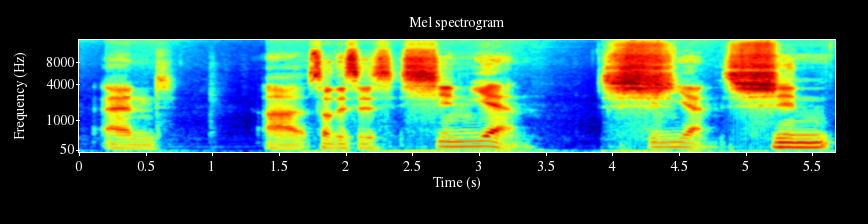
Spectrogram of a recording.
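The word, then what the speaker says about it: Xinyan: in names yeah and uh so this is shinen Shen Shin shinen cool so Shin is uh well it's used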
